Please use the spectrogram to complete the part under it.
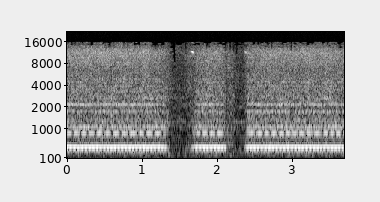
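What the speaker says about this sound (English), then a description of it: "The train is leaving the depot," A train horn sounds from a locomotive pulling out of the depot in Transport Fever, a loud sustained tone in three blasts with two short breaks between them.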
